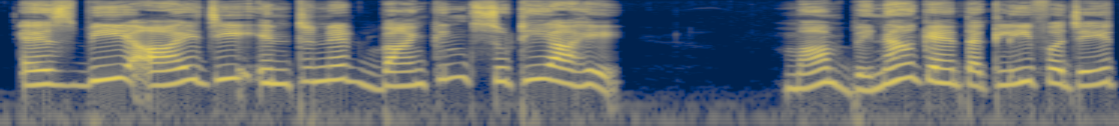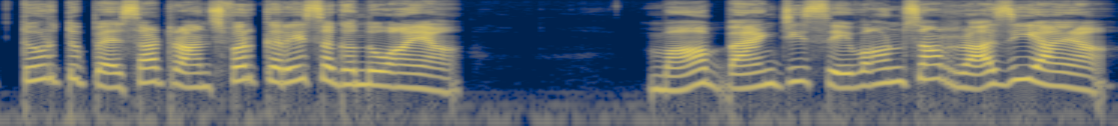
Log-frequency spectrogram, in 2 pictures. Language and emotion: Sindhi, happy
